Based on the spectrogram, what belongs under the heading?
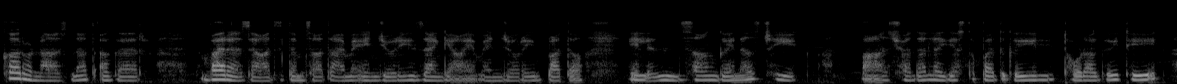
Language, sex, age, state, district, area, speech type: Kashmiri, female, 18-30, Jammu and Kashmir, Bandipora, rural, spontaneous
